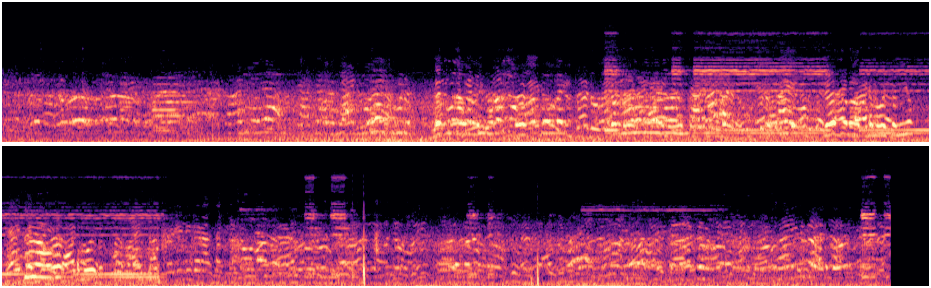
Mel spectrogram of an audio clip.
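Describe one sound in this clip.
Several men shout and argue angrily close by.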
